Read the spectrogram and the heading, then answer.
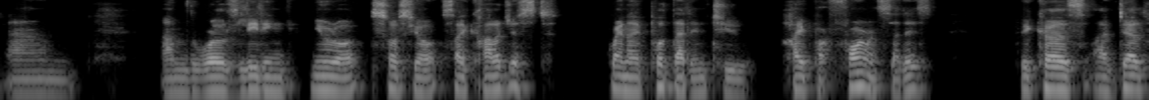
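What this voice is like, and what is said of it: West of Ireland accent. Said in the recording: “I perhaps have a funny accent. I'm in the west of Ireland right now and I'm born here and therefore the accent.”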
